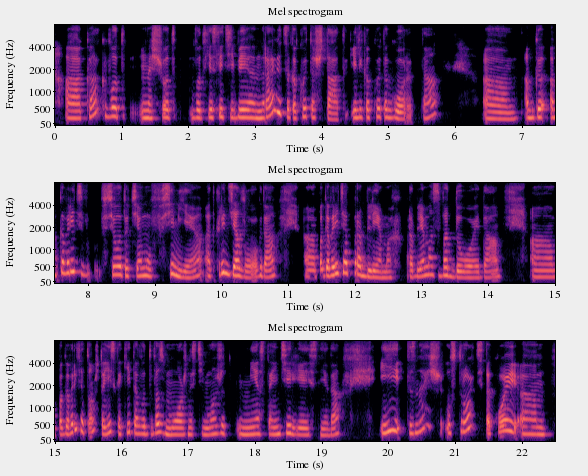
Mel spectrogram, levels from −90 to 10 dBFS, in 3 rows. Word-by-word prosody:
А 215 Hz, -1 st, +2 dB
как 265 Hz, -, -4 dB
вот 265 Hz, 0 st, +1 dB, 0.2 s
насчет, 225 Hz, +2 st, 0 dB, 0.2 s
вот 225 Hz, -1 st, -1 dB
если 235 Hz, +2 st, +1 dB
тебе 235 Hz, -1 st, +3 dB
нравится 275 Hz, -, +3 dB
какой-то 235 Hz, +3 st, -2 dB
штат 180 Hz, -6 st, -3 dB
или 230 Hz, +1 st, 0 dB
какой-то 240 Hz, +1 st, -1 dB
город, 220 Hz, -4 st, 0 dB
да, 250 Hz, +10 st, -5 dB, 0.7 s
а, 200 Hz, -2 st, 0 dB, 0.3 s
обго 225 Hz, +2 st, +4 dB
обговорить 320 Hz, +7 st, +2 dB, 0.3 s
всю 255 Hz, 0 st, +1 dB
эту 250 Hz, -3 st, +4 dB
тему 225 Hz, 0 st, 0 dB
в -, -, -17 dB
семье, 205 Hz, -6 st, +1 dB
открыть 275 Hz, +7 st, +2 dB
диалог, 230 Hz, -4 st, +3 dB
да. 210 Hz, +2 st, -1 dB, 0.4 s
А, 195 Hz, -, -2 dB
поговорить 235 Hz, +9 st, +4 dB
о 315 Hz, -, +8 dB
проблемах, 190 Hz, -, 0 dB
проблемах 215 Hz, +6 st, -1 dB
с 240 Hz, -, -7 dB
водой, 180 Hz, -7 st, 0 dB
да. 175 Hz, +4 st, -6 dB, 0.4 s
А, 190 Hz, -1 st, -3 dB
поговорить 220 Hz, -, 0 dB
о 295 Hz, -, +1 dB
том, 320 Hz, +4 st, -3 dB
что -, -, -4 dB
есть 265 Hz, +6 st, -1 dB
какие-то 240 Hz, +2 st, -2 dB
вот 225 Hz, -1 st, -2 dB
возможности, 205 Hz, -4 st, 0 dB
может, 225 Hz, +3 st, -2 dB
место 215 Hz, +1 st, -2 dB
интереснее, 200 Hz, -4 st, -1 dB
да. 200 Hz, +5 st, -4 dB, 0.6 s
И, 325 Hz, +8 st, +4 dB
ты 240 Hz, -, -3 dB
знаешь, 360 Hz, -, -3 dB
устроить 320 Hz, -, -2 dB
такой, 320 Hz, -2 st, +4 dB
э, 215 Hz, -2 st, -1 dB
225 Hz, 140 wpm, -22 LUFS, 205-255 Hz, 0.7 s, о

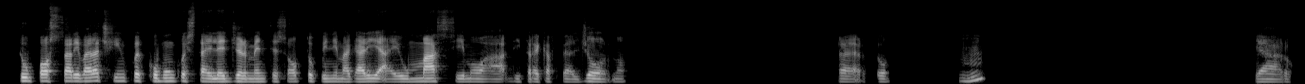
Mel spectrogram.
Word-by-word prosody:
tu 160 Hz, -1 st, +3 dB
possa 155 Hz, 0 st, +4 dB
arrivare 155 Hz, +2 st, +6 dB
a -, -, +3 dB
5, 160 Hz, -2 st, -2 dB
comunque 150 Hz, +1 st, +1 dB
stai 140 Hz, -2 st, 0 dB
leggermente 135 Hz, 0 st, +2 dB
sotto, 135 Hz, +2 st, -4 dB
quindi 140 Hz, 0 st, -4 dB
magari 130 Hz, +2 st, +2 dB
hai 125 Hz, +1 st, +1 dB
un 130 Hz, 0 st, -2 dB
massimo 140 Hz, -1 st, +2 dB
a 125 Hz, 0 st, -7 dB
di 130 Hz, -1 st, -16 dB
3 130 Hz, -1 st, -4 dB
caffè 130 Hz, +1 st, -10 dB
al 120 Hz, -1 st, -8 dB
giorno. 130 Hz, -1 st, -3 dB, 2.1 s
Certo. 135 Hz, 0 st, -8 dB, 0.7 s
Mh-mh. 195 Hz, -, -6 dB, 2.7 s
Chiaro. 125 Hz, -1 st, -7 dB
135 Hz, 105 wpm, -25 LUFS, 130-150 Hz, 2.7 s, arrivare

